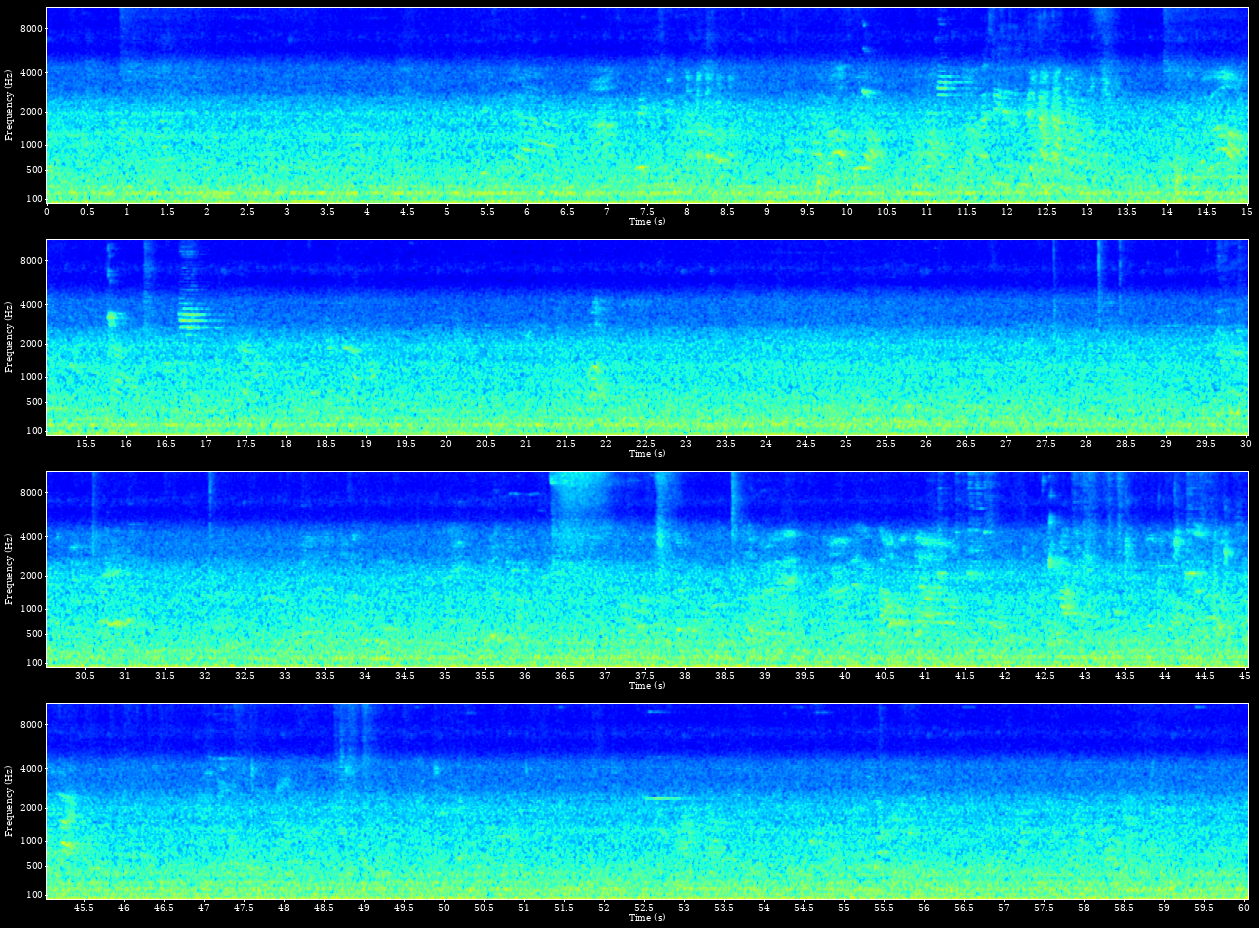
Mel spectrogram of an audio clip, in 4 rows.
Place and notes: Zhongli City - Bus Terminus
in the Bus station hall, Sony PCM D50 + Soundman OKM II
